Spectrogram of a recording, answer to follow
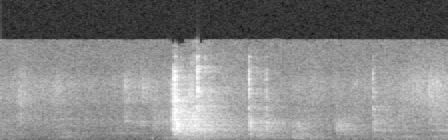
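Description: A short scraping rustle about a second in, followed by a couple of faint knocks: a man settling into his seat at a meeting table and handling things on it.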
